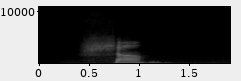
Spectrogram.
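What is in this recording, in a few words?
"Chin", French; phonetique; la syllabe in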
